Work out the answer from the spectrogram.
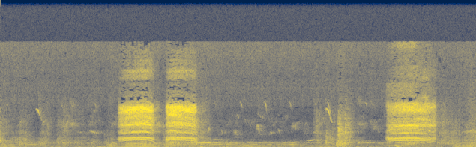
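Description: Harsh, caw-like bird calls: two in quick succession about two seconds in and another about five seconds in, over a low steady hum.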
